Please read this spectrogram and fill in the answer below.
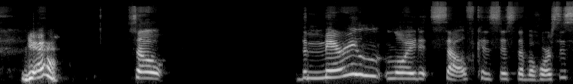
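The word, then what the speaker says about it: Mari Lwyd: um so it's called the Mary it's it's pronounced Mary Lloyd this doesn't look like it um it is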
